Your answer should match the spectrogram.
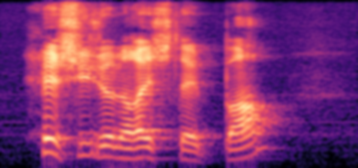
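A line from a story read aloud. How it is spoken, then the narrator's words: Dark sneering laugh. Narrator (French): ricana-t-il d'un air sombre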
